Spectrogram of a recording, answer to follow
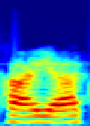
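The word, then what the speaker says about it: Qajaq: there's another greenlandic beer called the kayak but they spell it q a j a k a q a j a q and that was another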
